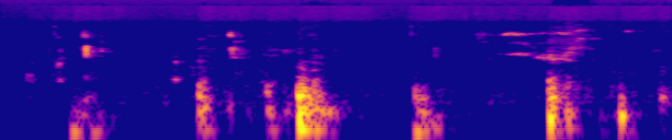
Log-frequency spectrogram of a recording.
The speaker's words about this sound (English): Let me take a sip of water and check out the live chat. One sec.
